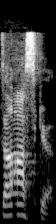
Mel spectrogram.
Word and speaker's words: Asuka: That we had been pronouncing Asuka incorrectly for about 20 weeks straight, and she'd really finally had it. – Yeah. Asuka. – Yeah. Yeah, it's Asuka.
